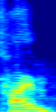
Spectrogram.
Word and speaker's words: Heim: it's just some problems if it's specifically the German word uh it would be pronounced Heim yeah yes it's Heim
